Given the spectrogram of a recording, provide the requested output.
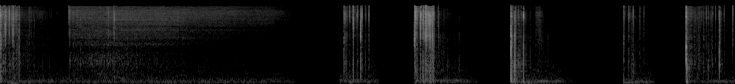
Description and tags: Water dripping on hot plate making steam
Dropping a series of cold water drops on a hot plate. Steamy sounds, some short, some subtle, some with a nice tail to it.
water, steam, steamy, drops, hot, plate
